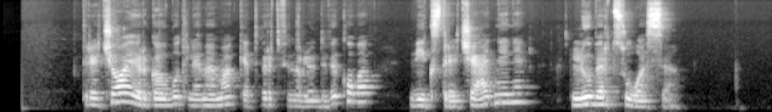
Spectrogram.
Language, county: Lithuanian, Vilnius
